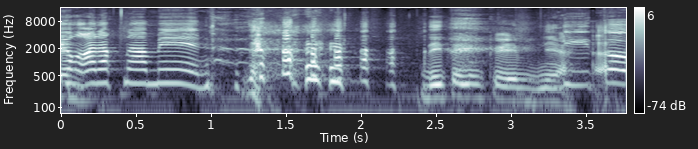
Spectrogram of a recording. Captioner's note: laughs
